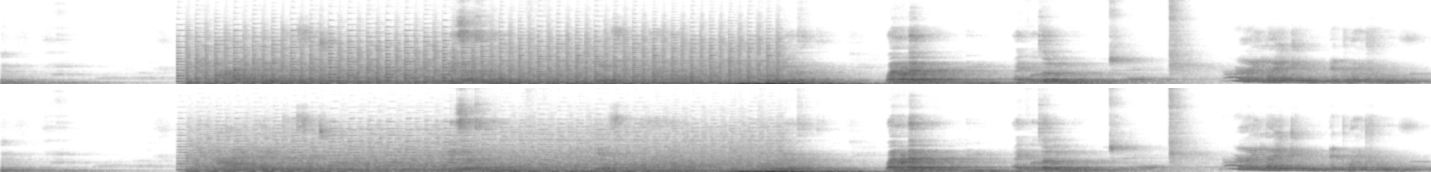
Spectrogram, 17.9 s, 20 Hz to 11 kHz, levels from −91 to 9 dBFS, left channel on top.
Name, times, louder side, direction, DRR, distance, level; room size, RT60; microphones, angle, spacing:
sound 1, 2.2-9.8, left 2 dB, 75° left, 0.4 m, -28 dB
voice 1, 2.7-4.4 7.4-8.6 11.6-11.9 15.2-17.5, equal, 60° right, -6 dB, 0.7 m, -29 dB
voice 2, 5.4-6.4 7.1-7.3 8.1-8.5 9.1-10.4 11.0-12.4 12.6-14.4, equal, 10° right, -10 dB, 0.6 m, -21 dB
4.5 x 2.1 x 2.9 m, 2.6 s
head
